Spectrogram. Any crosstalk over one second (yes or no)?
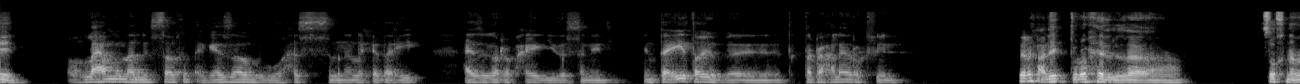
no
